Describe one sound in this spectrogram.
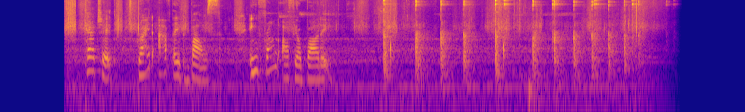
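A ping-pong ball bounces and clicks against a paddle and table in a quick, even rhythm.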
